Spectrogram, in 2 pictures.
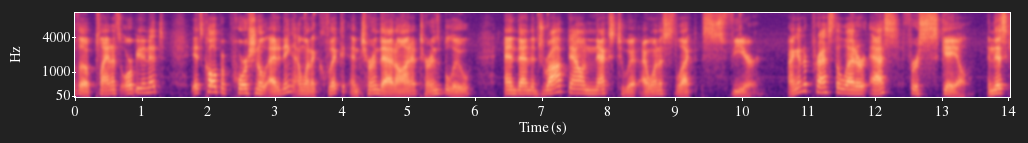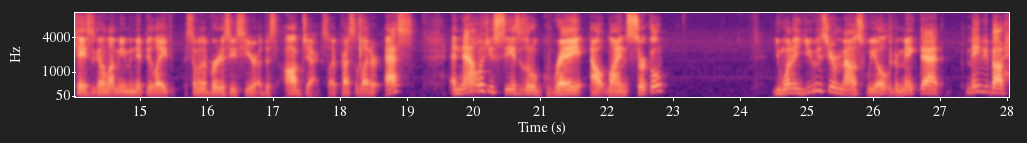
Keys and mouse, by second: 3.2 click, 6.7-10.7 drag, 18.0 s.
